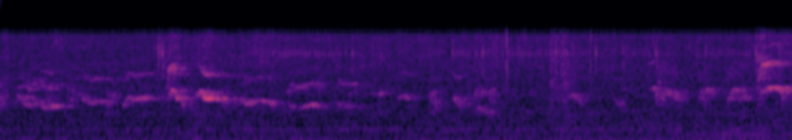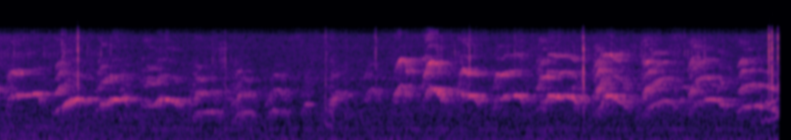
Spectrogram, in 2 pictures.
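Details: Chihuahua howling: a long run of wavering, tonal howls and short yips that rise and fall, growing busier and higher toward the end, over a steady low background hiss.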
